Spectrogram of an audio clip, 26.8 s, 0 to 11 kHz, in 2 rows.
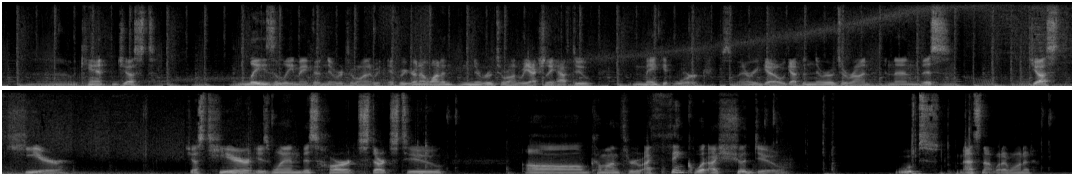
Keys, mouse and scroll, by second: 1.8-3.9 drag, 4.7-8.2 drag, 8.6-13.4 drag, 16.7 right click, 18.6 i, 22.9 right click, 23.7 Delete, 25.4 ctrl+z, 26.4 right click.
